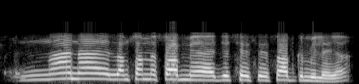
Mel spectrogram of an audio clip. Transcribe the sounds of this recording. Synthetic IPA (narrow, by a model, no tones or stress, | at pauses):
nanaləmsãmesɔbmed͡ʒet͡ʃʰesesɔbkemiləjɔ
